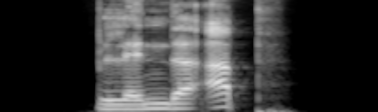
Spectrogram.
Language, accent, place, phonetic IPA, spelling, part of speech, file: German, Germany, Berlin, [ˌblɛndə ˈap], blende ab, verb, De-blende ab.ogg
- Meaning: inflection of abblenden: 1. first-person singular present 2. first/third-person singular subjunctive I 3. singular imperative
